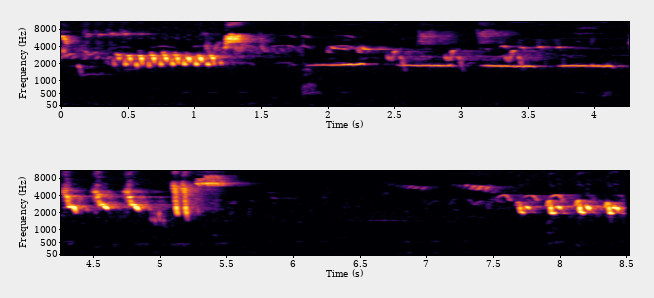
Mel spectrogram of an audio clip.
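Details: Birds chirping in the morning near water by a lone tree and rose hips: varied high chirps, a rapid trilled burst, thin whistles and clustered notes from several birds, with quiet gaps and soft background noise.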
